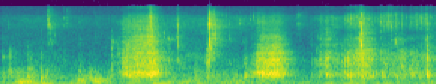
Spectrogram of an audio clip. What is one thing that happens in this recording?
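A woman's fingers tear crusty toast with a crunch.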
